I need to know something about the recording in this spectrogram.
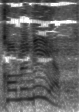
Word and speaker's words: koinonia: The word communion in the Greek is koinonia, spelled with a K. Koinonia.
